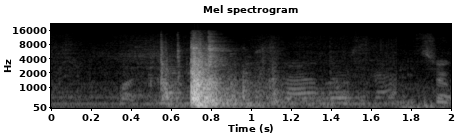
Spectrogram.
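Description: A single loud metal clunk with a short ring, as a missile is pushed onto its launcher rail.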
